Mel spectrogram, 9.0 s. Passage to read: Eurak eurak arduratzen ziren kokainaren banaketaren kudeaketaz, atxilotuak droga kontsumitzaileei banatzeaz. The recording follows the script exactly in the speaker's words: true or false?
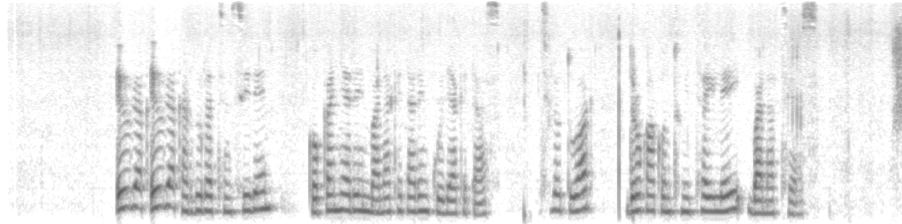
true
